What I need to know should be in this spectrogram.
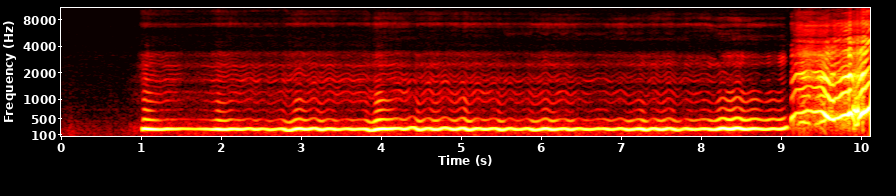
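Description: A keyboard plays a low, steady droning note.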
